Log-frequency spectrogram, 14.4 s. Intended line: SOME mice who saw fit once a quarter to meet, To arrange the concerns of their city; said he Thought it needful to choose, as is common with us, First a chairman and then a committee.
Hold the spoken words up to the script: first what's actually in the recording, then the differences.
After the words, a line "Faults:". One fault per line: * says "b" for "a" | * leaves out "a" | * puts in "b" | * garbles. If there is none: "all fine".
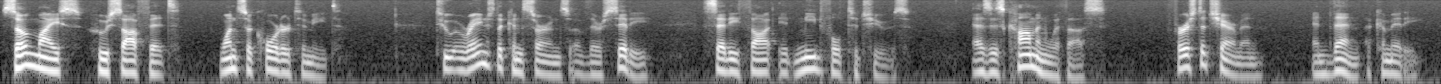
SOME mice who saw fit once a quarter to meet, To arrange the concerns of their city; said he Thought it needful to choose, as is common with us, First a chairman and then a committee.
Faults:
all fine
